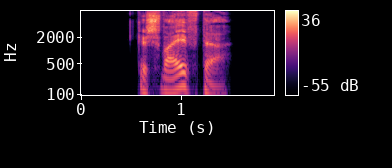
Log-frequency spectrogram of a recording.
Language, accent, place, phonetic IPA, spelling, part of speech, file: German, Germany, Berlin, [ɡəˈʃvaɪ̯ftɐ], geschweifter, adjective, De-geschweifter.ogg
- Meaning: inflection of geschweift: 1. strong/mixed nominative masculine singular 2. strong genitive/dative feminine singular 3. strong genitive plural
